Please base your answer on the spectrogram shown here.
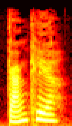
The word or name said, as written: gangklæder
